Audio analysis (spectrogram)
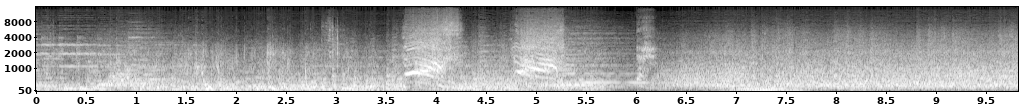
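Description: A metro train rumbles and clatters steadily along the rails, loud throughout, with two brief high metallic screeches partway through before the roar carries on.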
